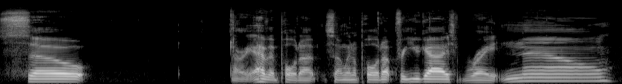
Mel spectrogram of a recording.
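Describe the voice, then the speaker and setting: A man's voice: mid-range voice, unhurried, a little mellow, clear, resonant tone, no room sound, studio quality. Stumbling young man reading movie news. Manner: stumbling, restarting words, reading articles aloud. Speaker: YouTube movie news host. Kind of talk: live-stream news reading and commentary.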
